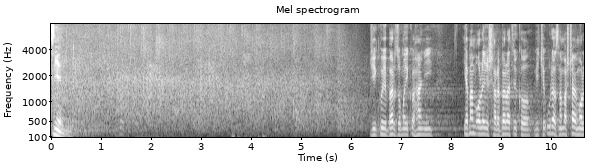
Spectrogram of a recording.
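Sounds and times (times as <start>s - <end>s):
speech: 0.0s - 0.4s, 6.4s - 10.6s
audience applause: 0.0s - 5.8s.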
